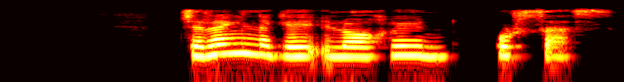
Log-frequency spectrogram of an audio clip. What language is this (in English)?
Uzbek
